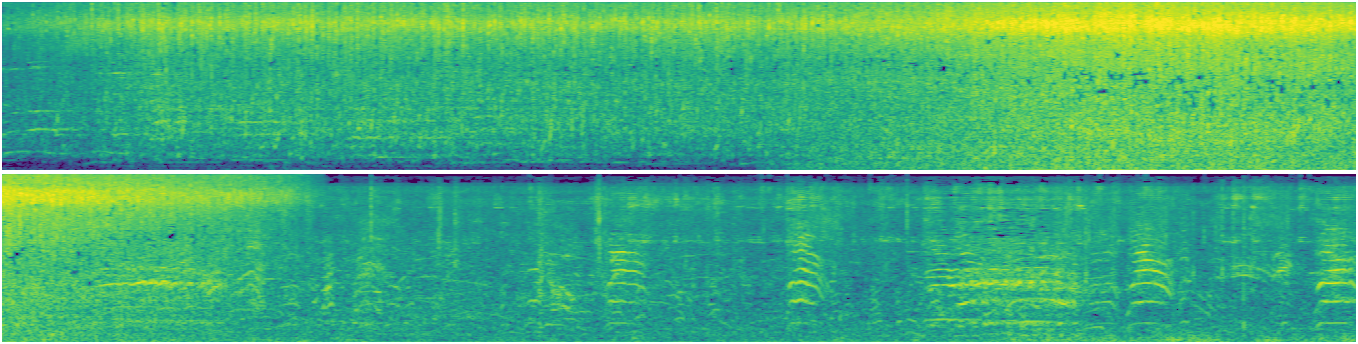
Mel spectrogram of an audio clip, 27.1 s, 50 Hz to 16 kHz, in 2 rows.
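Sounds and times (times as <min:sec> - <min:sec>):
water rushing over rocks: 0:00.0 - 0:16.7
waterfall rushing: 0:00.0 - 0:16.7.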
